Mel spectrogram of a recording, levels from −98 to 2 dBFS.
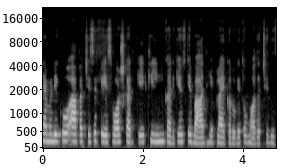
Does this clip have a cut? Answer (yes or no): no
